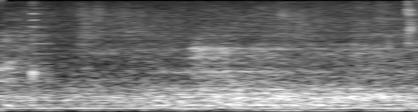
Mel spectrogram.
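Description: A steady low hum of room noise, with no speech.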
